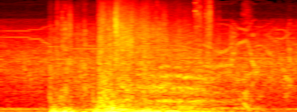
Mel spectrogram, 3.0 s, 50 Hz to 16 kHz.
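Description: A shotgun fires in Silent Hill 2, one loud, sharp blast with a close second report half a second later, each followed by a booming decay that fades slowly.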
